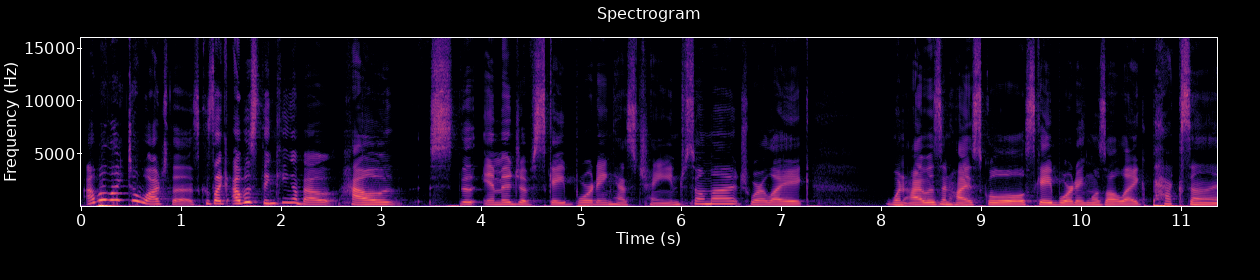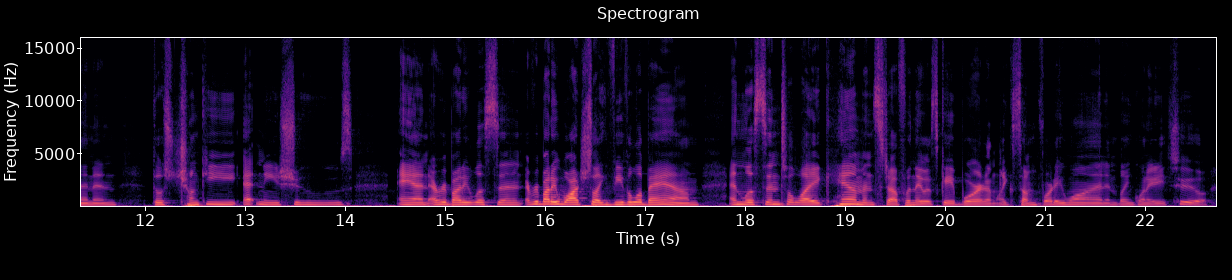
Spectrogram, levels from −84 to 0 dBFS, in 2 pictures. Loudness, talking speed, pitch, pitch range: -32 LUFS, 175 wpm, 185 Hz, 170-200 Hz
